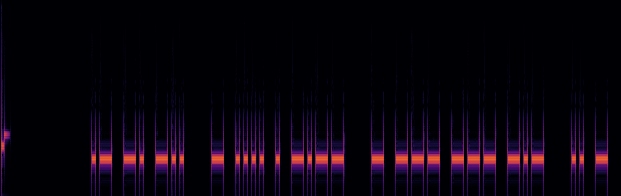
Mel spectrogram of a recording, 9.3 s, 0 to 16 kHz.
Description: Morse code, heard as a keyed tone, about 20 wpm, 700 Hz. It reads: AND THEY TOOK IT
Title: Sentences from Top 1400 Words 20wpm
